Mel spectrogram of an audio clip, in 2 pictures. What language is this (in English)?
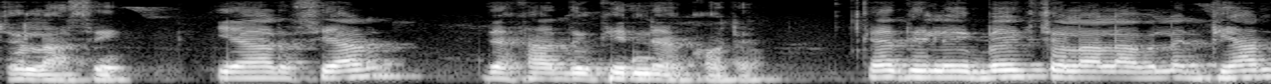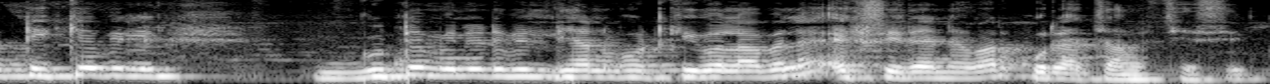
Odia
